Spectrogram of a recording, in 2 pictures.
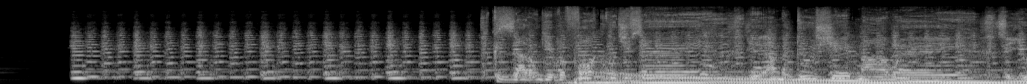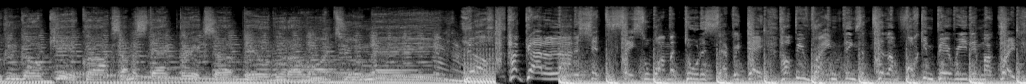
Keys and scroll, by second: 3.2 x, 6.9 x.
